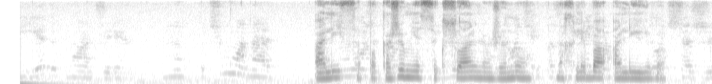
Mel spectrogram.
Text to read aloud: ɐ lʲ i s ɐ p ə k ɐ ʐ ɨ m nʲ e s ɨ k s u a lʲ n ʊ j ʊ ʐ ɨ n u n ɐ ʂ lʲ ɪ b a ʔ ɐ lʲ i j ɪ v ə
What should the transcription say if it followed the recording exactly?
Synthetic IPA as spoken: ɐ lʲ i s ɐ p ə k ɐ ʐ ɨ m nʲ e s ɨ k s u a lʲ n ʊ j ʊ ʐ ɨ n u n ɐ x lʲ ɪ b a ʔ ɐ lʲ i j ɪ v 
